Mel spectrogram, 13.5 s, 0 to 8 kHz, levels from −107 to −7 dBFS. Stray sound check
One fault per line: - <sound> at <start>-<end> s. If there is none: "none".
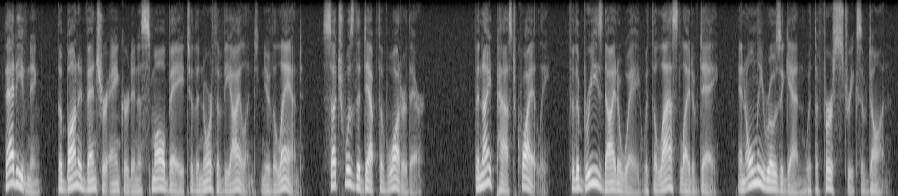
none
